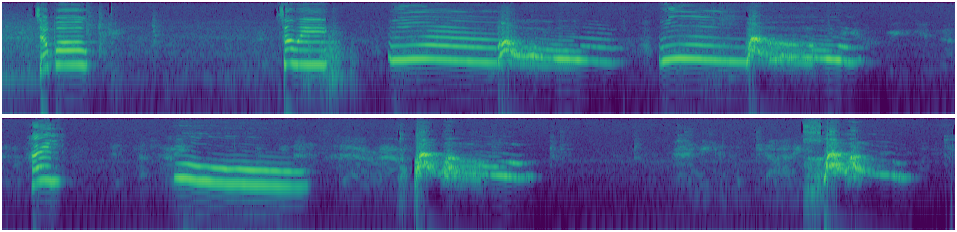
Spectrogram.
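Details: Zoey, a dog left behind when her sister was taken to the vet by car, gives a series of drawn-out howls and yips, each sliding downward, separated by short pauses, with some speech in the background.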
